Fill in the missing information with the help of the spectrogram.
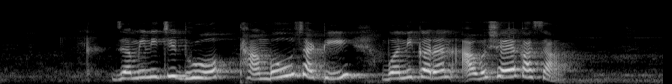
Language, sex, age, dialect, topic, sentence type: Marathi, female, 18-24, Southern Konkan, agriculture, statement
